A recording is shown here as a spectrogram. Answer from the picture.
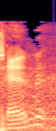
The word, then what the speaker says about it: Then: Juan Ten pronounced Ten, spelled T-H-E-N.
